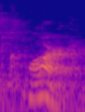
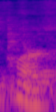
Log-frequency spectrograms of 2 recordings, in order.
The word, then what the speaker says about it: Clerk: his name correctly it's Clark the British pronunciation for c r k is Clark American English it's clerk but since he's British I use the British pronunciation Clark is not Maxwell's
